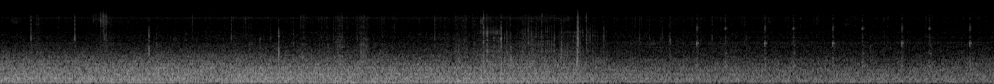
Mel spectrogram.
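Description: Snowflakes tick softly against a windshield.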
